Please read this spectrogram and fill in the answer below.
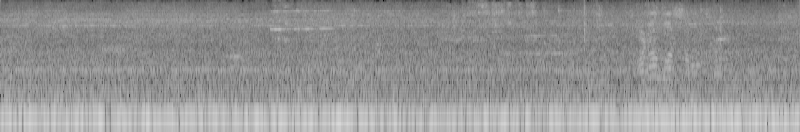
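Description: Freight train boxcars rolling past: a steady low rumble of steel wheels on the rails.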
